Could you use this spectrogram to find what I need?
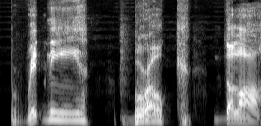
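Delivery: drawn-out, deliberate speech. Spelling it out for someone who may not grasp it, said really slowly. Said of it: "I'm going to say it really slowly".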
